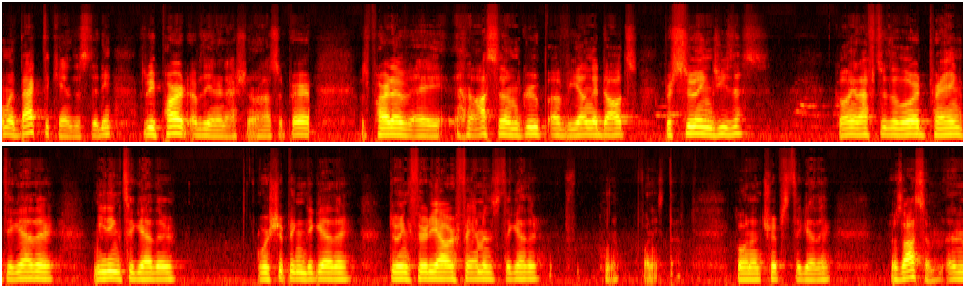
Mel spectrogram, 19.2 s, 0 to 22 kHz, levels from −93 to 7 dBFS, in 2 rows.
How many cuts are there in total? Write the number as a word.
one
